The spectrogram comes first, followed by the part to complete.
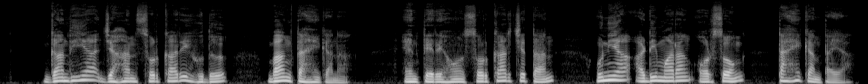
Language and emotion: Santali, neutral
